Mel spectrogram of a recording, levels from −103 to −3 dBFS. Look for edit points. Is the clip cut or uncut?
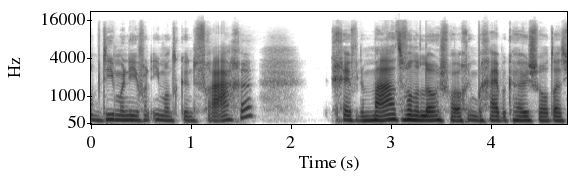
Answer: cut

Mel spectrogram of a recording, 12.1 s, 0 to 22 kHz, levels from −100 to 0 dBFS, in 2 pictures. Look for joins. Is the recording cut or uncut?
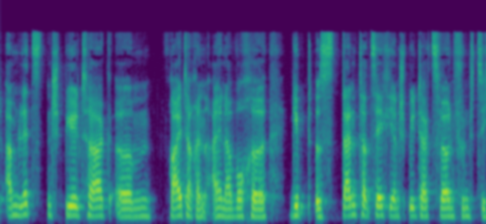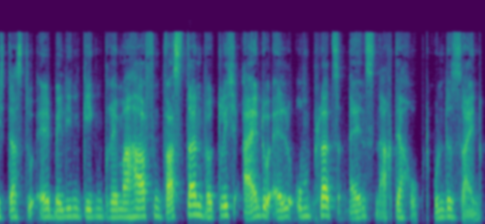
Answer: cut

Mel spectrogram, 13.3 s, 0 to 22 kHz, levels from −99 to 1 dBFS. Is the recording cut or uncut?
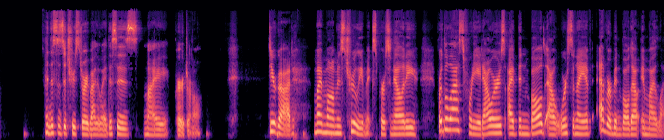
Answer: uncut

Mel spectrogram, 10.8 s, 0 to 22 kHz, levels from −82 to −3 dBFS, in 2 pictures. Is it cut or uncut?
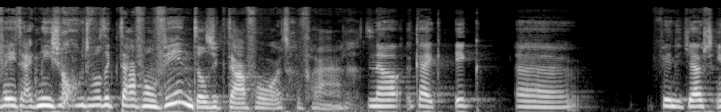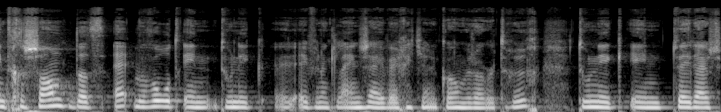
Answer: uncut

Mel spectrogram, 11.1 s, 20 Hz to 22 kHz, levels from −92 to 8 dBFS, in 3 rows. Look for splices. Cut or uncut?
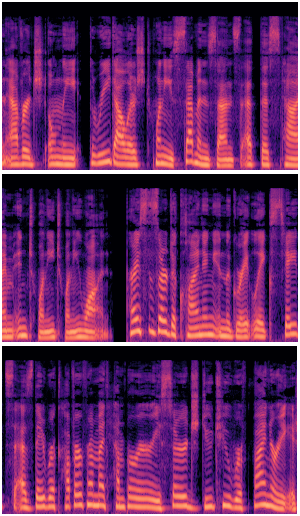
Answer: cut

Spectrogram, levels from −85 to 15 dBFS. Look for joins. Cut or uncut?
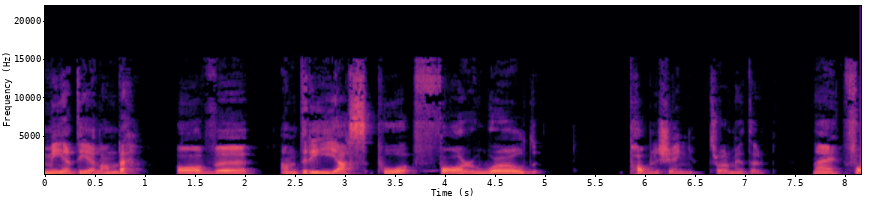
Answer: uncut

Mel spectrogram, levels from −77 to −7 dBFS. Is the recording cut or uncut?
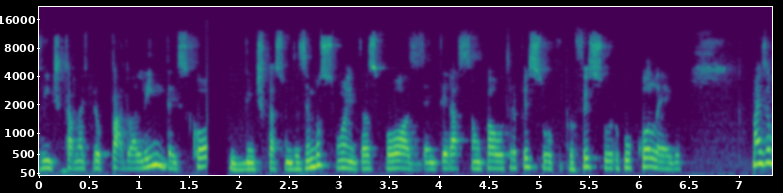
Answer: uncut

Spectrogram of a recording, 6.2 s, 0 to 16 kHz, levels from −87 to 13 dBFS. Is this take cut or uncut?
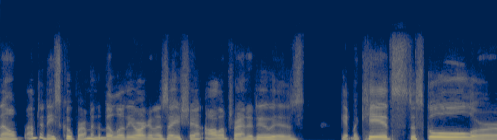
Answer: uncut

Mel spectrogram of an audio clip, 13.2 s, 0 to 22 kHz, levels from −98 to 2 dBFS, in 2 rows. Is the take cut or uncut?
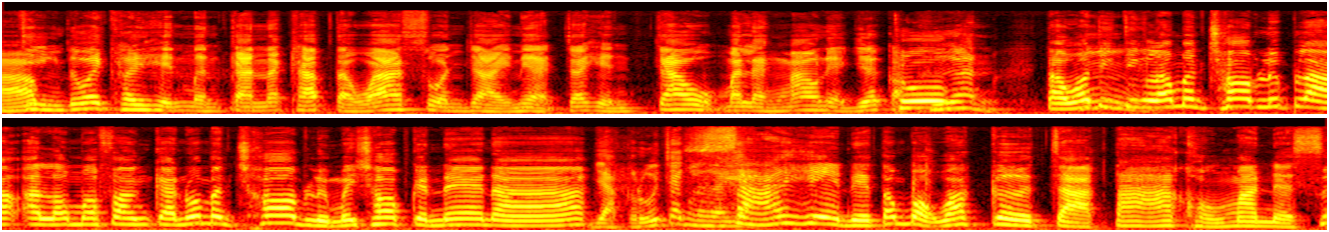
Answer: cut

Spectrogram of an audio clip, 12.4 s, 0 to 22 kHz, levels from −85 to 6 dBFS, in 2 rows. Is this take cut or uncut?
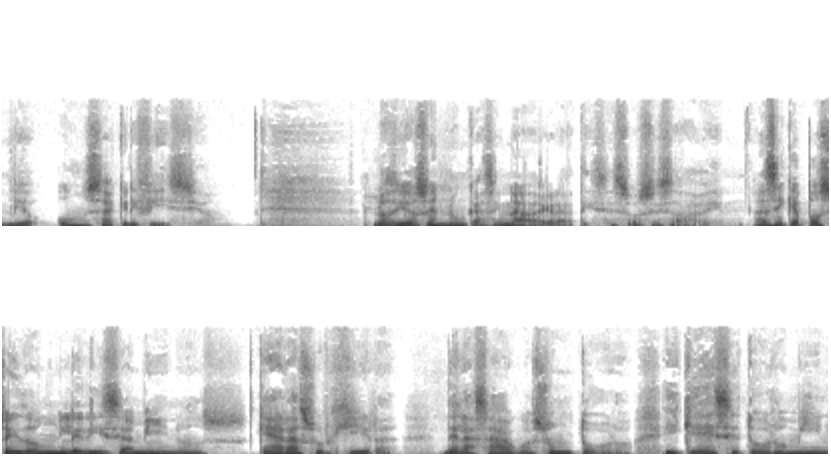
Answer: uncut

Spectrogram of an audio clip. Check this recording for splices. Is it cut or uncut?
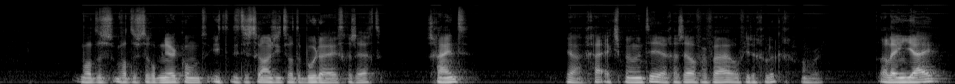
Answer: uncut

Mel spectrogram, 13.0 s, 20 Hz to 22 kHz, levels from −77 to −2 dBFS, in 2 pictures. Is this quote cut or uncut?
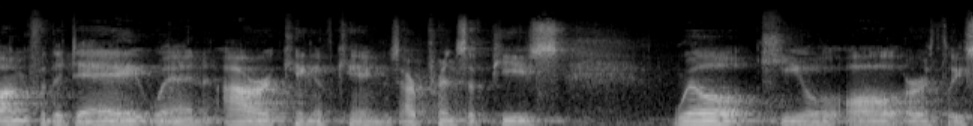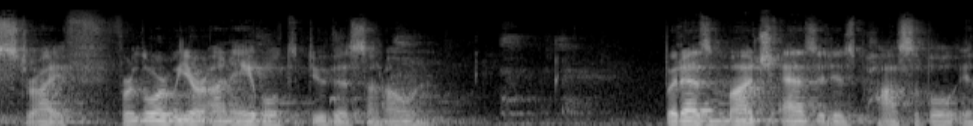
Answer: cut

